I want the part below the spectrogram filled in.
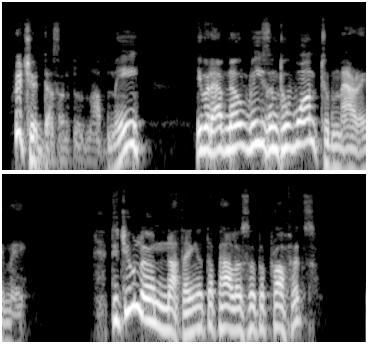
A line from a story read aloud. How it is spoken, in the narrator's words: Anne clicked her tongue impatiently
